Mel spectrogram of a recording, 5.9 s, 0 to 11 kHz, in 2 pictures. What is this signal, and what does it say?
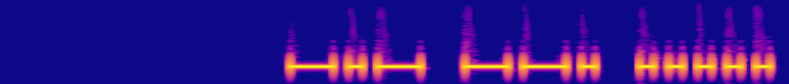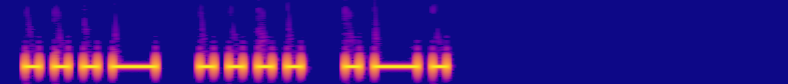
Morse code, heard as a keyed tone, about 21 wpm, 700 Hz. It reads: KG5VHR
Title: USA Call Signs - 6 Characters - 22wpm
